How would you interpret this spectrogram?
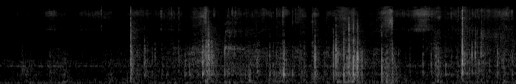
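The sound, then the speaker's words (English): Crisp paper noises: rustling and crinkling with a few sharp ripping bursts, as a sheet of paper is torn and folded in half over several seconds to make a tool for planting tiny seeds such as carrots, lettuce and onions, fairly quiet with no talking. “But I'm going to show you with this piece of paper.”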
